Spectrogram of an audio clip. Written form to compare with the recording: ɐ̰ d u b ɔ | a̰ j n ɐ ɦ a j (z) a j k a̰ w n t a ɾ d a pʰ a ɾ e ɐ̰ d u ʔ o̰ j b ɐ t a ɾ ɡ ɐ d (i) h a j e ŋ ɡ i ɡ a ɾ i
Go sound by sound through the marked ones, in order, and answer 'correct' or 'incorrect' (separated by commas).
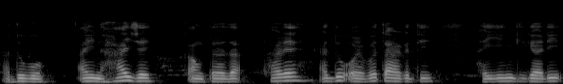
correct, correct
